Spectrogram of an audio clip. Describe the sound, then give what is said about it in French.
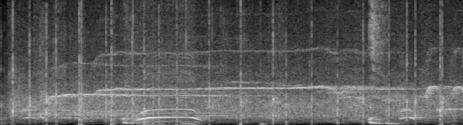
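Loud, sustained applause from a conference audience at a real estate industry event, welcoming Stéphane Plaza, founder of the agency network bearing his name, with a voice rising briefly over the steady clapping. “Merci de faire un triomphe à Stéphane Plaza.”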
